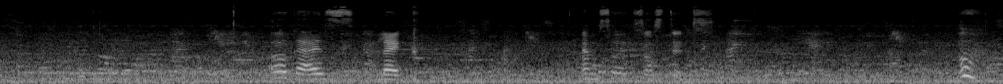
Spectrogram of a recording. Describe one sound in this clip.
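A young woman speaks close by, with animation.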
